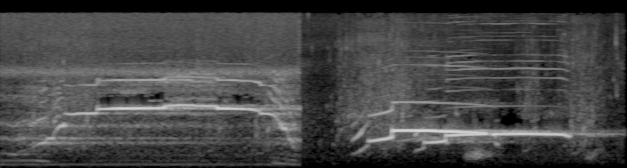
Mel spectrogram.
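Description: An elk bugle rises into a long, high, whistled note with a low rumble beneath, then drops. After a brief pause, a second long, sliding whistle follows.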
